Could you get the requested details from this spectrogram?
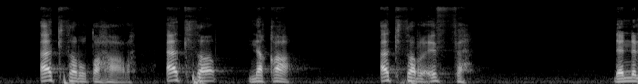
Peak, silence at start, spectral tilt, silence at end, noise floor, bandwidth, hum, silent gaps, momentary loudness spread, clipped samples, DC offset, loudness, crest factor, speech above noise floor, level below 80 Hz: -4 dBFS; 0.4 s; -5 dB/octave; 0 s; -60 dBFS; 15.5 kHz; none; none; 12 LU; under 0.1%; under 0.1%; -23 LUFS; 20 dB; 38 dB; -46 dBFS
